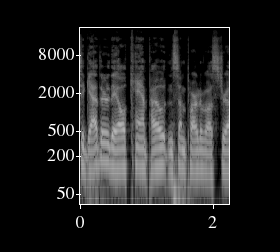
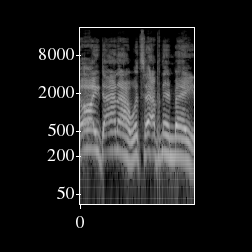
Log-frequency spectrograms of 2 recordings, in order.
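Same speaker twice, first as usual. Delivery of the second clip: cheery Aussie greeting; 8 semitones higher than usual. Retold or imitated. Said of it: "And they're like".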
